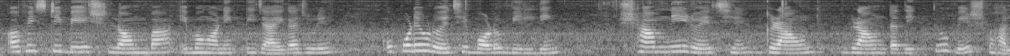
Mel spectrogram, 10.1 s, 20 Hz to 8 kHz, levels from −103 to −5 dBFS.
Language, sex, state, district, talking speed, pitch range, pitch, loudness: Bengali, female, West Bengal, Jalpaiguri, 125 wpm, 215-260 Hz, 230 Hz, -26 LUFS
